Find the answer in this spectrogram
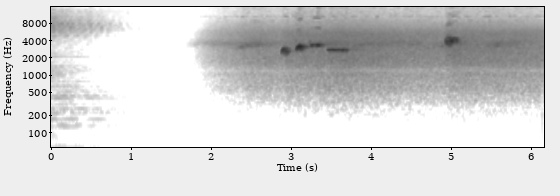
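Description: Music fades out into silence; about two seconds in, a soft outdoor background hiss fades in with birds chirping: a quick run of three or four short high notes around three seconds in and a single chirp near five seconds.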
